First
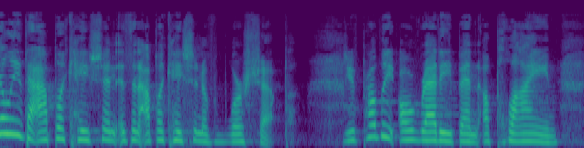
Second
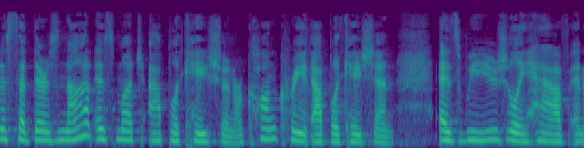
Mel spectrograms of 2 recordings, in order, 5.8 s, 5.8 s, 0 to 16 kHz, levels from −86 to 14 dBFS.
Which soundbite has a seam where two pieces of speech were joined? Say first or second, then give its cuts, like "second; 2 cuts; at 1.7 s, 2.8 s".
first; 1 cut; at 3.4 s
